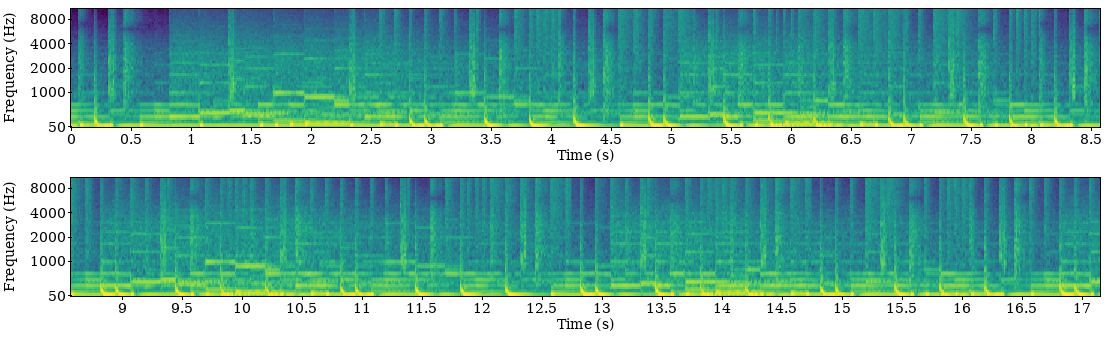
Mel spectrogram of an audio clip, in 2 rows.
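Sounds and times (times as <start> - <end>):
noisy industrial acid-rave music on synthesizers: 0.0 - 17.1.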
